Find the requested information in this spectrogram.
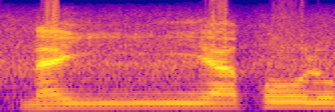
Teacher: Kesalahannya adalah kurang menekan tasdidnya sehingga dengungnya kurang ke pangkal hidung.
